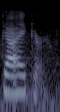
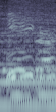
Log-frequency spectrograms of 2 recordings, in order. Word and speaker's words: Giger: book says her name's pronounced Giger, not Geiger. What? No, I have always said it that way. We can fix it, right? I mean, there have to be some other words that rhyme with Giger.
